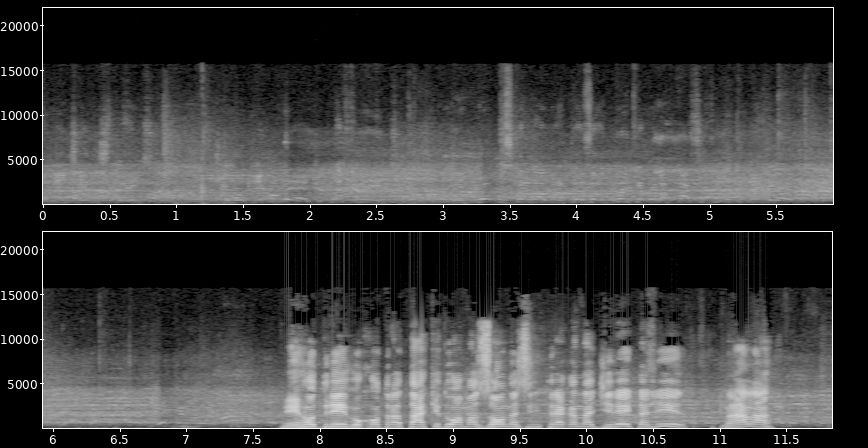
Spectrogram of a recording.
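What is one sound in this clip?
A crowd murmurs in a large indoor hall.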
